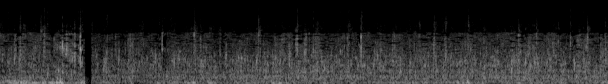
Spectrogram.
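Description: Liquid bubbling and sizzling in a cooking pot, a steady crackly hiss broken by a brief dropout about a second in.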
